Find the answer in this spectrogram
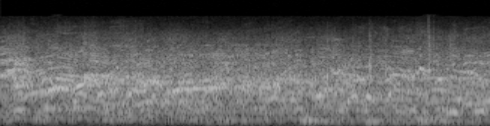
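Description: Studio audience laughing at a joke: many people laughing together in a steady, sustained wave.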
